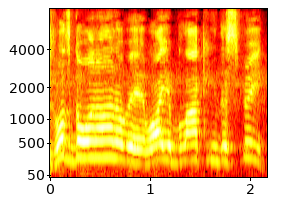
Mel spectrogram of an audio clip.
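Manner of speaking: high, loud angry neighbor yelling; retold shouting. Neighbor storms in yelling about the blocked street, loud. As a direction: bark it at the wedding crowd. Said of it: "was shouting".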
